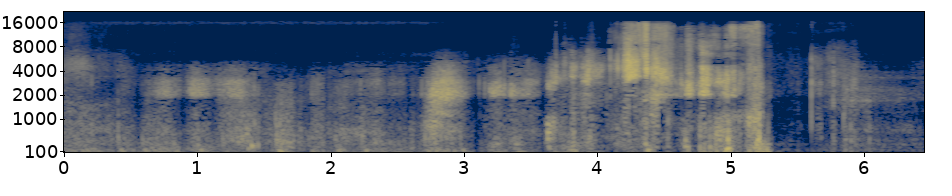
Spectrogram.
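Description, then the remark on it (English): A puppy scrambles and shuffles around, with irregular scratchy rustles and crunchy bursts that grow louder near the end before cutting off abruptly. “Stay there, puppy.”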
